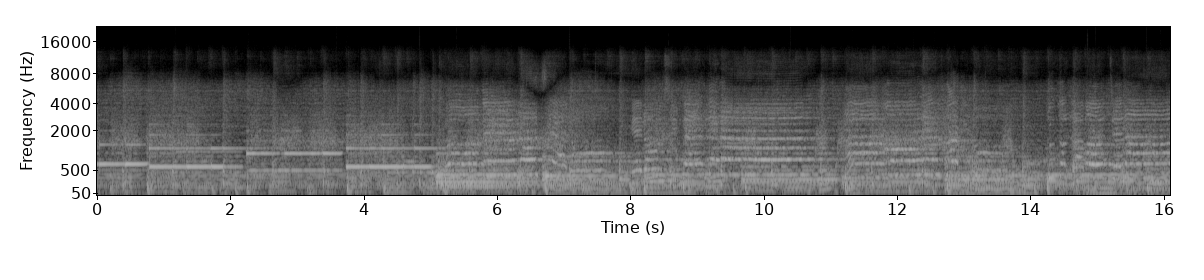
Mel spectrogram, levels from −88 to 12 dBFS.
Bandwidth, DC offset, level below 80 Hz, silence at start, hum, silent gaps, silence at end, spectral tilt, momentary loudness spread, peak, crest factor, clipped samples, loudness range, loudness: 15 kHz; under 0.1%; -44 dBFS; 0 s; none; none; 0 s; -5 dB/octave; 4 LU; -10 dBFS; 14 dB; under 0.1%; 2 LU; -25 LUFS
